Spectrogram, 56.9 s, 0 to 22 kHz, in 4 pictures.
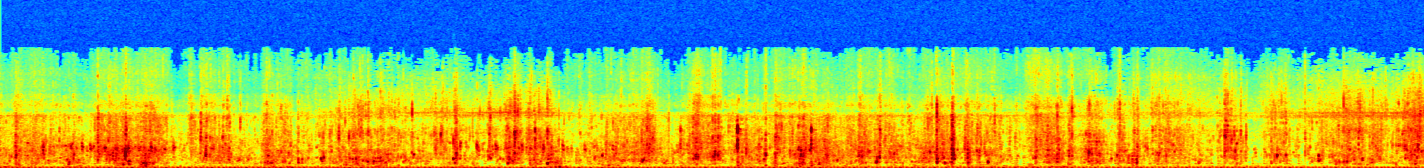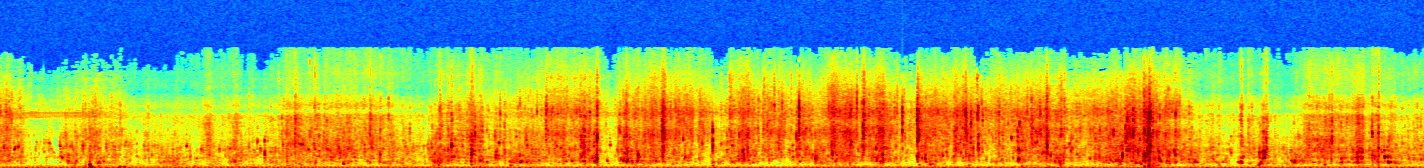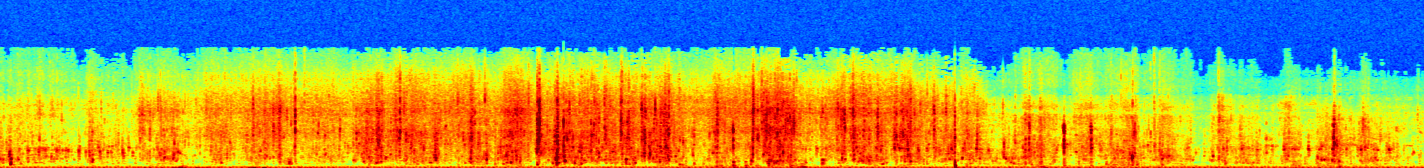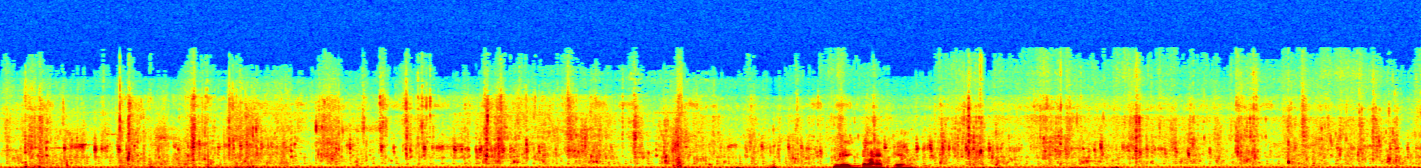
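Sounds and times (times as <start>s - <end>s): wind rumble on microphone: 0.0s - 34.0s
muddy water sloshing: 0.0s - 56.9s
small splashes: 0.0s - 56.9s.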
